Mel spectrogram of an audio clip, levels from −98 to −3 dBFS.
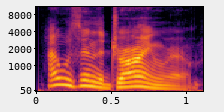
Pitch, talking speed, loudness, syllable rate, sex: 175 Hz, 320 wpm, -16 LUFS, 7.2 syllables/s, female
